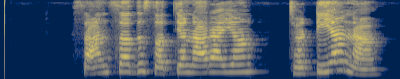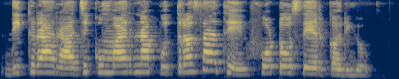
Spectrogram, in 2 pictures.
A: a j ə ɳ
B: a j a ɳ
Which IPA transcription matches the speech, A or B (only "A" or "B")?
A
